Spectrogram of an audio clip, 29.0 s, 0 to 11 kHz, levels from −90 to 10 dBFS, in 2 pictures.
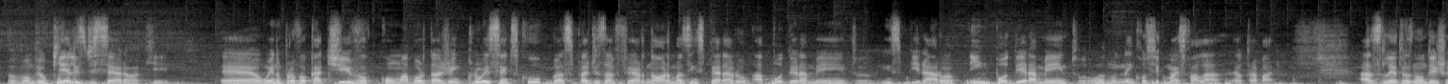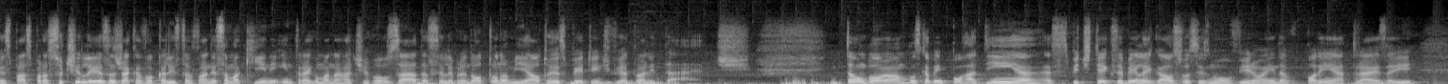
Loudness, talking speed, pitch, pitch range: -18 LUFS, 170 wpm, 120 Hz, 110-145 Hz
